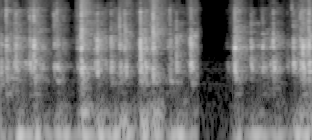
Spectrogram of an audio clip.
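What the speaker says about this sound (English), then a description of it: "Go with your mechanical keyboard again." Rapid, steady typing on a mechanical computer keyboard, close and fairly loud, a dense run of clacking keystrokes with one brief pause midway and no talking.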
